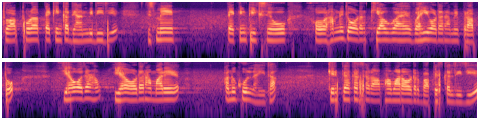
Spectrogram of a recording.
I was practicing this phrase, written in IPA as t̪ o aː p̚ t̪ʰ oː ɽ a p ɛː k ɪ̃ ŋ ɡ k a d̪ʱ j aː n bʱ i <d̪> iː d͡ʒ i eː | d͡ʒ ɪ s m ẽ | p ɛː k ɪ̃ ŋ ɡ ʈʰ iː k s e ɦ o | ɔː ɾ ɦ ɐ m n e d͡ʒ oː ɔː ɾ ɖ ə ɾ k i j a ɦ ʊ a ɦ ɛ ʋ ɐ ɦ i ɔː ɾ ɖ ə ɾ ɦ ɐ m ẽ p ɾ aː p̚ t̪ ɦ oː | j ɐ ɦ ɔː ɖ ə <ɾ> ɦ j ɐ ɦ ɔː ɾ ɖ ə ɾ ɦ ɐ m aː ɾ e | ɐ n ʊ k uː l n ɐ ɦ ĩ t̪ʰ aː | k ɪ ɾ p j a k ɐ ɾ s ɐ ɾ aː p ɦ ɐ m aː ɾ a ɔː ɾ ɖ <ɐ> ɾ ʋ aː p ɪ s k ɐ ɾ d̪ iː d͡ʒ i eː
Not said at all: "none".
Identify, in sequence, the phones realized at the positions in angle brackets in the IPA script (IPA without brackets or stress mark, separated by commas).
d̪, ɾ, ə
